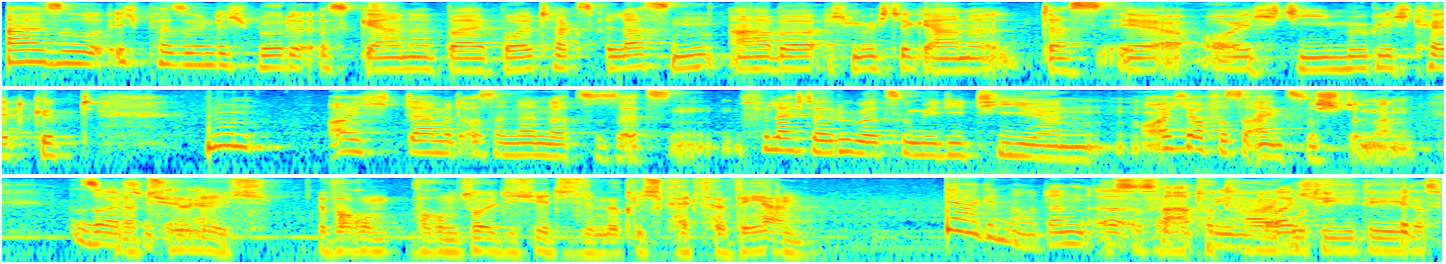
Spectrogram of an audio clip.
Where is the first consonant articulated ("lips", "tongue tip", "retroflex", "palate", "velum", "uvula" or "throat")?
throat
